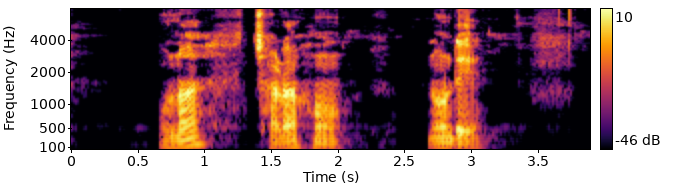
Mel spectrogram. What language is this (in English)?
Santali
